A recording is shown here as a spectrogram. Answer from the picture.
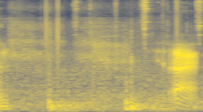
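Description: A man's short vocal sound near the end, over low, steady background noise.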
